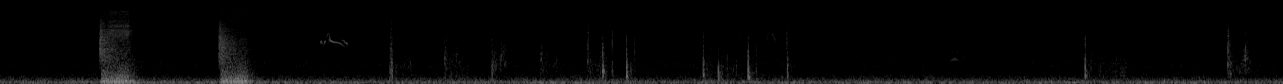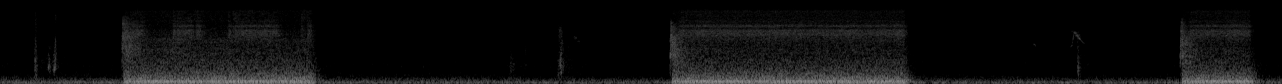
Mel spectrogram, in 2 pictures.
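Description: A pressure washer sprays water in short hissing bursts.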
